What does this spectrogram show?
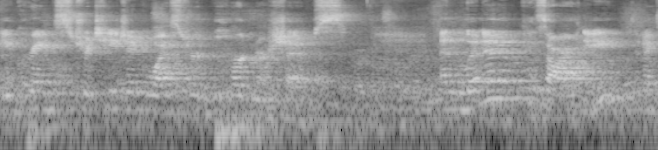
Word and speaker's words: Lenna Koszarny: And Lenna Koszarny, did I say it right?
